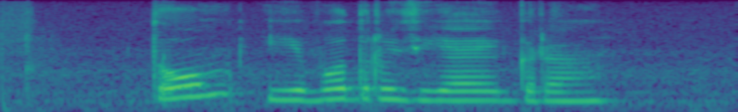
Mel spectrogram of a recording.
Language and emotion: Russian, neutral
